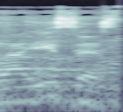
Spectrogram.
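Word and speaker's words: Raíces: We are at Raices. That's the correct pronunciation.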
